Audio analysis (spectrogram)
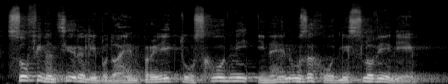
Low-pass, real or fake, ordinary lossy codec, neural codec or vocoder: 19.8 kHz; fake; none; vocoder, 44.1 kHz, 128 mel bands, Pupu-Vocoder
